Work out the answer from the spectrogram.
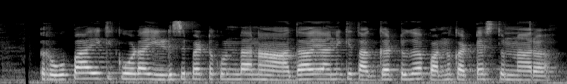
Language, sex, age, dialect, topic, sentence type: Telugu, female, 18-24, Utterandhra, banking, statement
